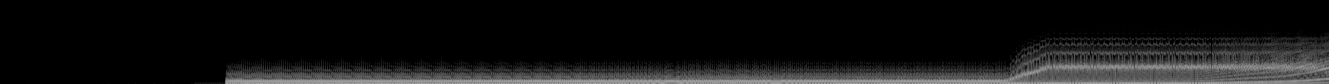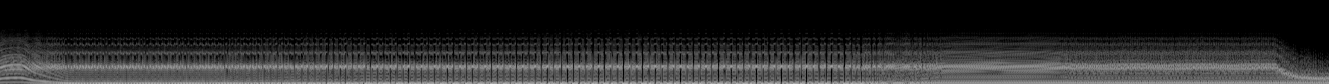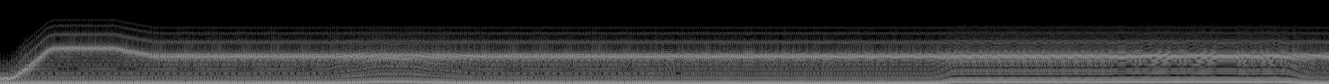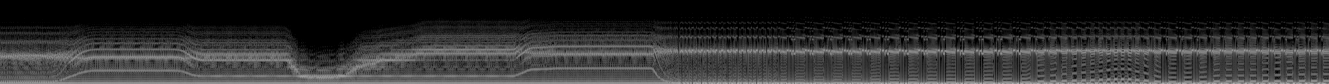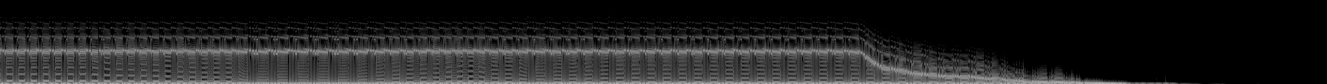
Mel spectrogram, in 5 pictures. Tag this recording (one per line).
monotron
korg
drone
synth
analogue
analog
